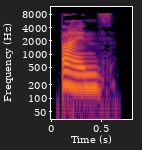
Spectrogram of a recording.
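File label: "vines", English, British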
